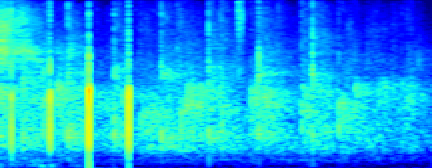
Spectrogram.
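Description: An audience applauds, a steady wash of many hands clapping with a few sharp, louder claps standing out near the start, holding at a moderate level throughout.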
